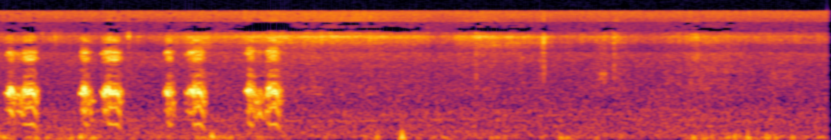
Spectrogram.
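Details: An old female chukar partridge (meri) with a male-like voice gives four quick, harsh clucking notes in a burst, then falls silent against low background rumble.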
